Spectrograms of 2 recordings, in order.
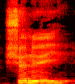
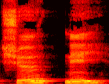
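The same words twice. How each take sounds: First: Said in the usual way. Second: "chenille" slowly split as che, pause, nille; syllable by syllable. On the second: Shown as a demonstration. Teacher locating a sound for pupils, "chenille" split apart. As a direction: break "chenille" into two slow syllables. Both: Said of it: "se trouve dans la deuxième".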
